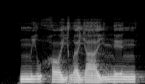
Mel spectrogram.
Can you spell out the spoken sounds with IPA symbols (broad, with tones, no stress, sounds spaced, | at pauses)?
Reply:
m iː˨˧ w h ɔː˨ j w ɐ˨ j aː˨˧ j n̪ ɪ˧ ŋ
